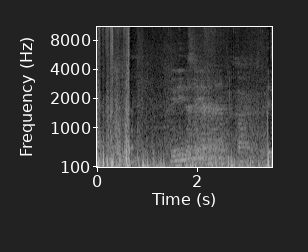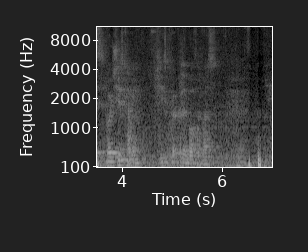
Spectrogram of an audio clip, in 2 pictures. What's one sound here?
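A woman speaks calmly into a microphone in an echoing hall.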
